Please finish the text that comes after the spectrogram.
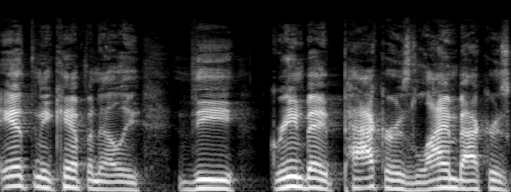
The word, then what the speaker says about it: Campanile: you also had Anthony Campanelli that is how you pronounce it according to M O'Brien of 1010 XL Anthony Campanelli the Green Bay Packers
